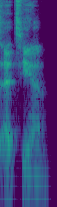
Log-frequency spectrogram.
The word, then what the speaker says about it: Etienne: Ian, I need you to pronounce. That's Travis Etienne.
